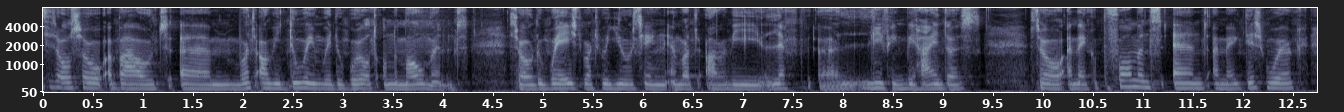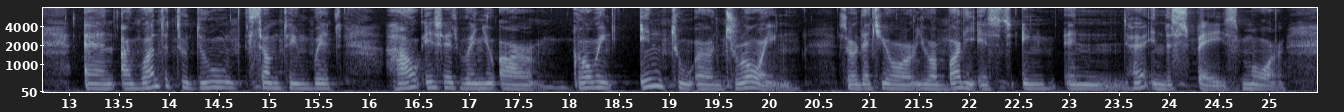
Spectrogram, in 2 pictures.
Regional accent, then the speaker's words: Amsterdam, North Holland, Netherlands; English is a second language; I'm coming from Amsterdam, from Holland, Pays-Bas, oui.

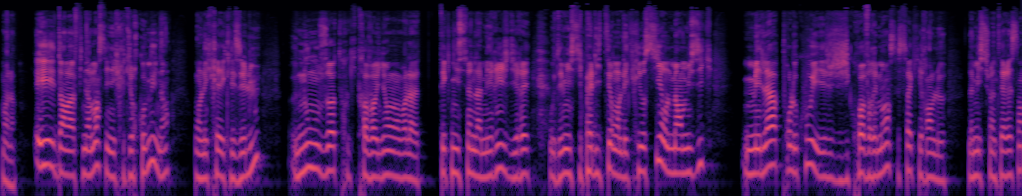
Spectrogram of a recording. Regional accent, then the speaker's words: Castres, Occitanie, France; Alors, moi, je suis de Castres, hein, donc je ne suis pas de très loin.

